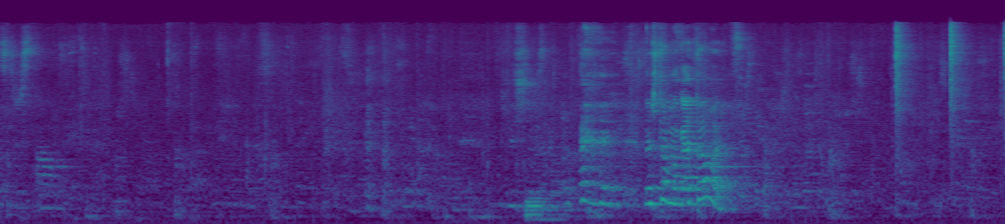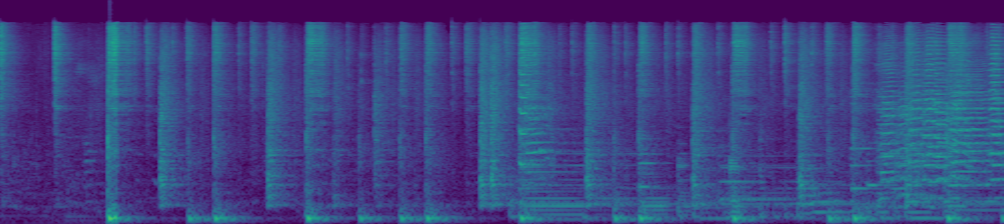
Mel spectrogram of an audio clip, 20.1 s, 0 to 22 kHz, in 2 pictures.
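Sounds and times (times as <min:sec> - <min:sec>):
jazz band with horns: 0:05.2 - 0:05.8, 0:11.1 - 0:20.0
drum kit kick and snare: 0:11.1 - 0:20.0.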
